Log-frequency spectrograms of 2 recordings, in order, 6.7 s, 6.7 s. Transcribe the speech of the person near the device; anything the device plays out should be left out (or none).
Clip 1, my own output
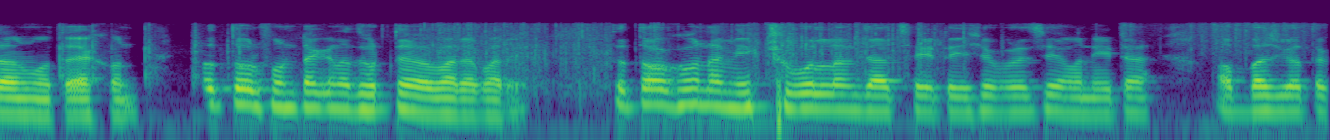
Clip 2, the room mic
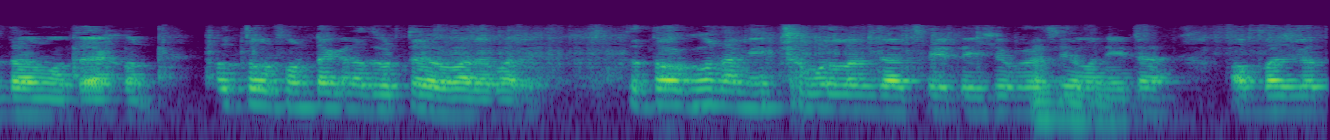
আচ্ছা, আচ্ছা।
